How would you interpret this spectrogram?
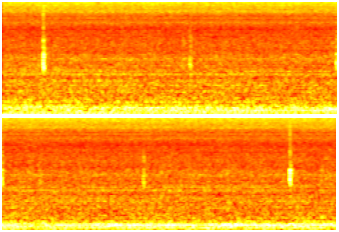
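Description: Low, steady idle rumble with faint sharp ticks roughly every second and a half and a slightly uneven beat; rough idle, cause unknown.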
